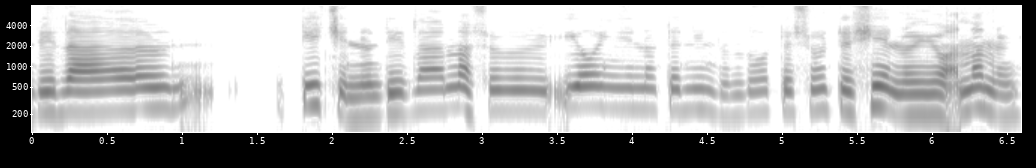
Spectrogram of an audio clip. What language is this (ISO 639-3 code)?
mtx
